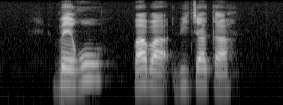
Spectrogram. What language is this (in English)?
Northern Sotho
